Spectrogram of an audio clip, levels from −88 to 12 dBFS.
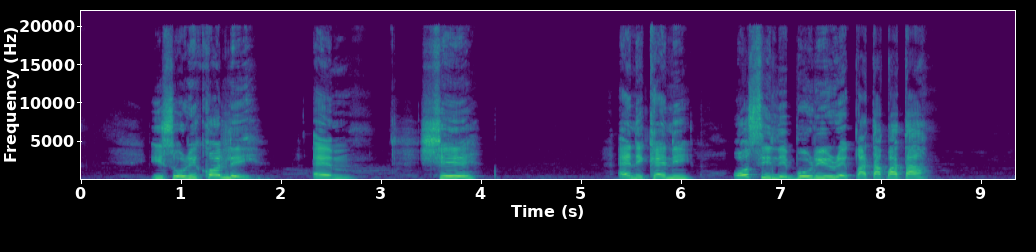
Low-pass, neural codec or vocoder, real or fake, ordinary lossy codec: none; none; real; none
